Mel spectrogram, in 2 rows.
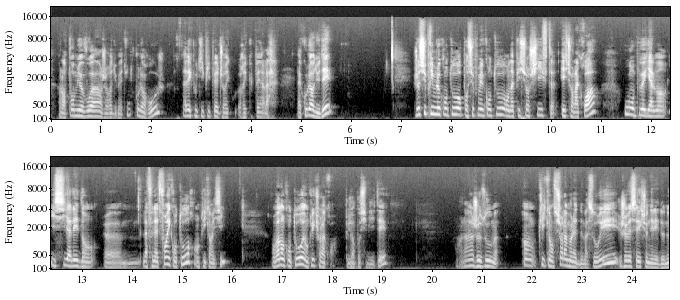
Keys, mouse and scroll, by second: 2.5 click, 3.3 click, 5.8 click, 10.7 shift+click, 12.5 click, 15.5 click, 16.8 click, 17.4 click, 19.0 click, 20.6 click, 21.4 click, 22.2 click, 23.1 click.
